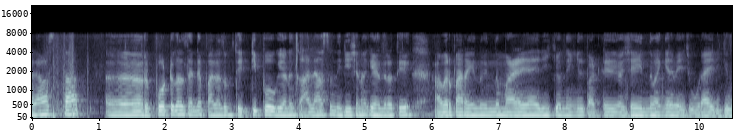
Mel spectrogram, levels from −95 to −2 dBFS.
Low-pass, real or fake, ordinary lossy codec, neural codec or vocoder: none; real; none; none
